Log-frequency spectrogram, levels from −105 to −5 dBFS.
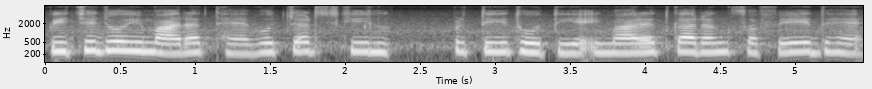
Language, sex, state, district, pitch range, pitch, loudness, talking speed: Hindi, female, Chandigarh, Chandigarh, 225-250 Hz, 240 Hz, -18 LUFS, 175 wpm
